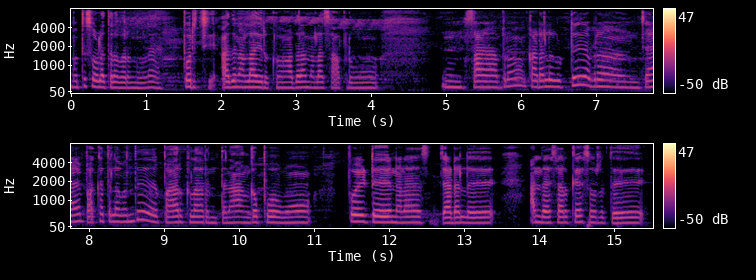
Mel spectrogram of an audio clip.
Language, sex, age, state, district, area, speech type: Tamil, female, 45-60, Tamil Nadu, Kallakurichi, urban, spontaneous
